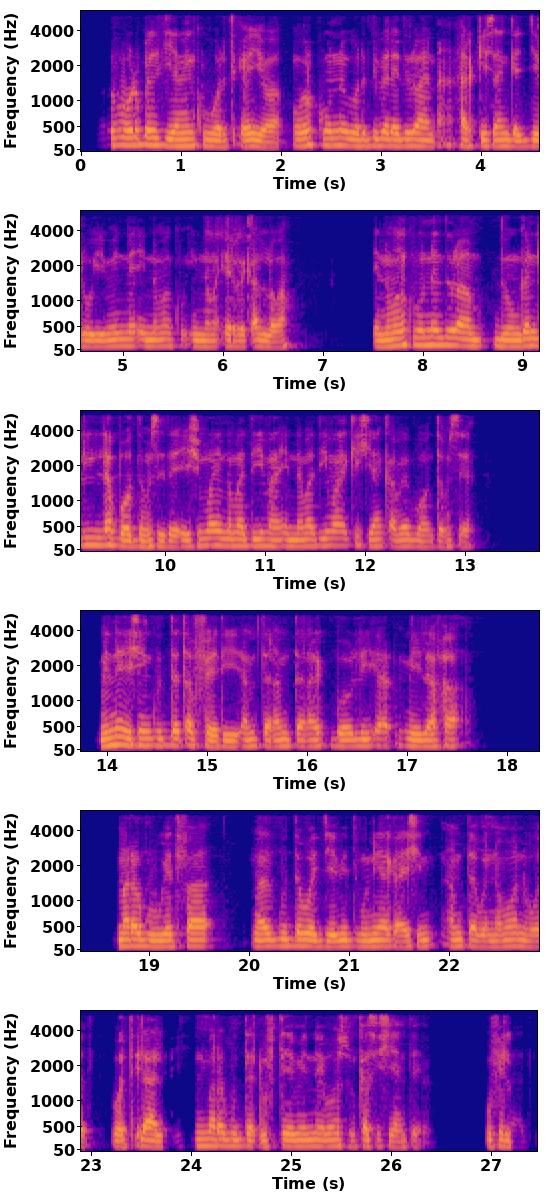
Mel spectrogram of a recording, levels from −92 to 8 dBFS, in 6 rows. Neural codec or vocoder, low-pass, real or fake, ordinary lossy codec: none; 5.4 kHz; real; none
